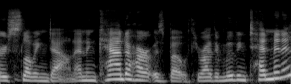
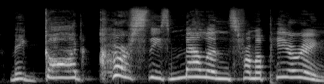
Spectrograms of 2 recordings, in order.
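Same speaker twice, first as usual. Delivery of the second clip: mock fed-up yell, high and raised; 6 semitones higher, 4 dB louder than usual. Telling a story, retelling what their driver shouted out in Dari, imitating a shout. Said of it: "shouts out".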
